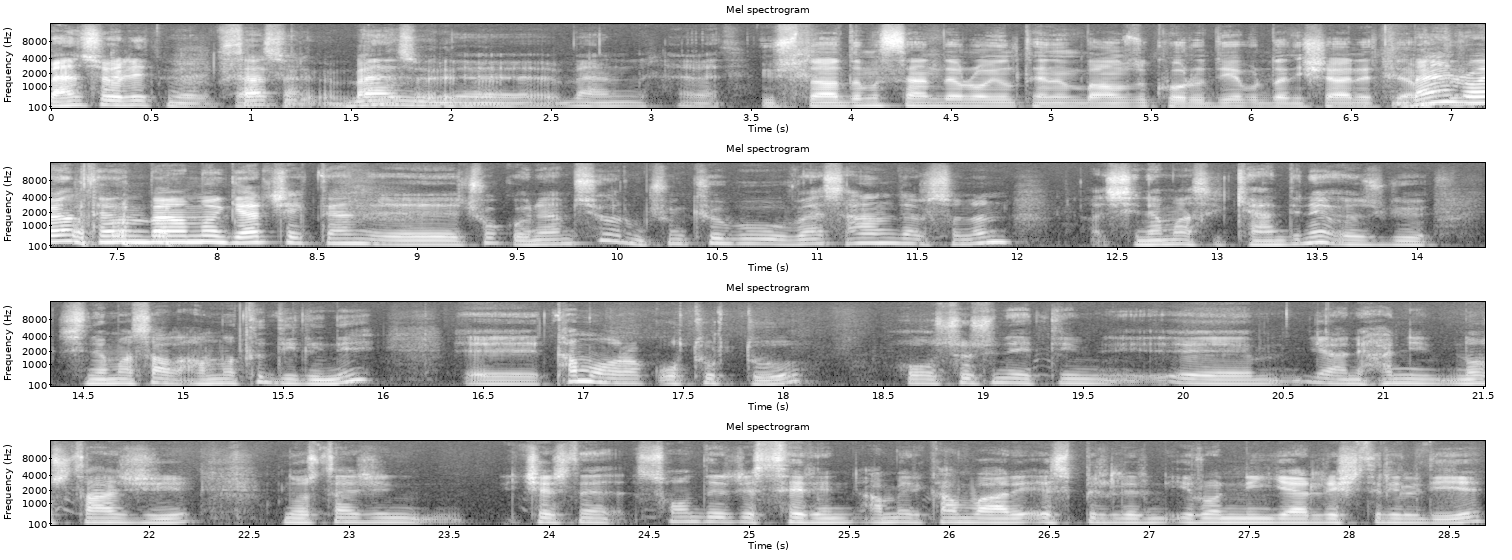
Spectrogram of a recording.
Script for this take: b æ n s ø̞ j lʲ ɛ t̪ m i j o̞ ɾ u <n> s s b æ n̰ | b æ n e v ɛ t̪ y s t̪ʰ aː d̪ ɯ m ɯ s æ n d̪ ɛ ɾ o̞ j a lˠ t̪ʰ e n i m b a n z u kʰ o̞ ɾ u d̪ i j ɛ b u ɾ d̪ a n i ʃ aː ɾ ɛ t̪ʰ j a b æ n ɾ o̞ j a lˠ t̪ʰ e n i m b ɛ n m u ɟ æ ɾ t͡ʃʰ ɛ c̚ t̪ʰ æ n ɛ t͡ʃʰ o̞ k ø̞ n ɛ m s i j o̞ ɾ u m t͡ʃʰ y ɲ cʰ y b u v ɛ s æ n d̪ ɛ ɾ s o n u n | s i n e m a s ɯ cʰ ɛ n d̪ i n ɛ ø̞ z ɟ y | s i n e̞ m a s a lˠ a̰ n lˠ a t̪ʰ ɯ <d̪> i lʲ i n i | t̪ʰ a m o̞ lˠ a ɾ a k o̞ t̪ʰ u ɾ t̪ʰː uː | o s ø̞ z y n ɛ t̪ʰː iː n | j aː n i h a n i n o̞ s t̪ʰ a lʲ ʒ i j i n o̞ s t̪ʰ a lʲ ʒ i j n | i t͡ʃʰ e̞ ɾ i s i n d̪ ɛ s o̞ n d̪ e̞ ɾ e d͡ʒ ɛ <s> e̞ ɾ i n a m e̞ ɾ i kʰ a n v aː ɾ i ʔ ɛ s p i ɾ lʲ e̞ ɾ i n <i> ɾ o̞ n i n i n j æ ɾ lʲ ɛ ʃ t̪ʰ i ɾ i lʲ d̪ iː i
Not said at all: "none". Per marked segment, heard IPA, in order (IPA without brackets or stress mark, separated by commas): m, d̪, s, i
